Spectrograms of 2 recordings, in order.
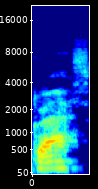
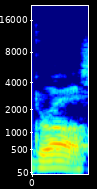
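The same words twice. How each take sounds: First: It is said with a northern English vowel. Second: It is said with a southern English vowel.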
